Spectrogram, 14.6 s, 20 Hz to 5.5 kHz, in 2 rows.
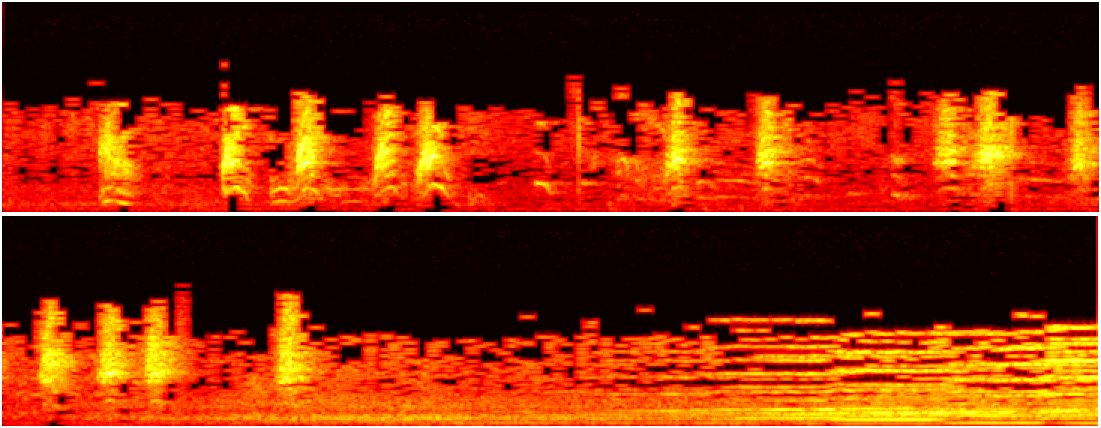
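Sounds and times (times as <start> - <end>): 
low rumble: 0.0 - 14.5
speech: 0.6 - 1.0
small wet dog barking: 0.6 - 9.5.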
